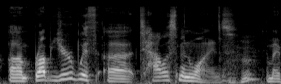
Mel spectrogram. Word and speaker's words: Talisman: Wise Wise Choice um Rob you're with uh Talisman wines am I pronouncing that correctly that is correct okay it could be like some French like Teddy no Talisman Talisman wi uh and where is that R it's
